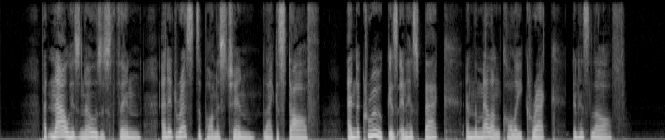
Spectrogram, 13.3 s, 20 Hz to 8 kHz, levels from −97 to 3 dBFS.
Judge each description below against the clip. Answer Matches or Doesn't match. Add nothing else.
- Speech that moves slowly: Matches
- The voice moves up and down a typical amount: Doesn't match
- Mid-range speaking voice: Doesn't match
